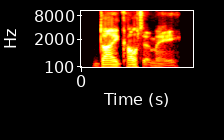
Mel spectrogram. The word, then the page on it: dichotomy: British English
